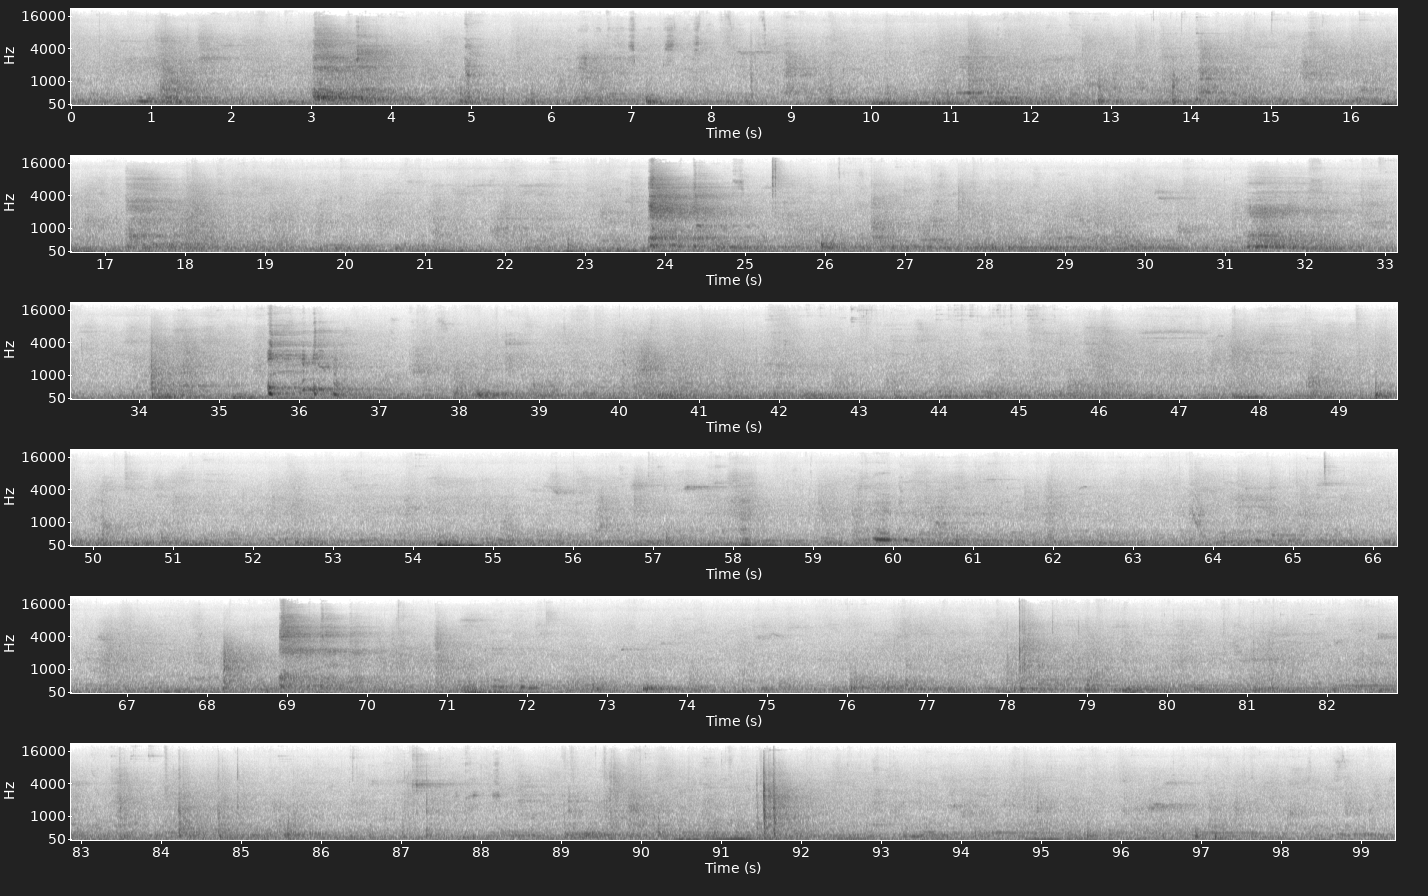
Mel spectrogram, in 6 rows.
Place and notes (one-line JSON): {"title": "basilica, Novigrad, Croatia - murmur of people, prayers", "date": "2013-07-14 10:55:00", "description": "sonic scape while people gather, wooden benches, coughs, snuffle ...", "latitude": "45.32", "longitude": "13.56", "altitude": "3", "timezone": "Europe/Zagreb"}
